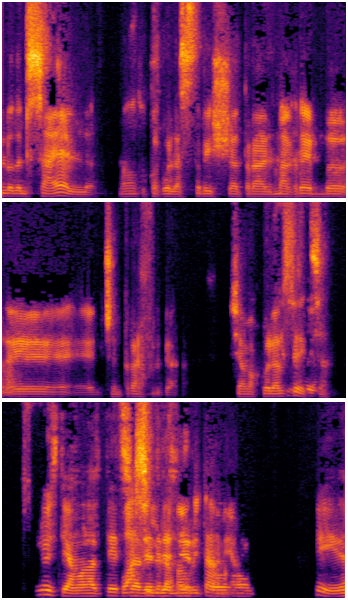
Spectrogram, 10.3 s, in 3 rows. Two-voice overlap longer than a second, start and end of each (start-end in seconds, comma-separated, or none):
8.0-9.3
